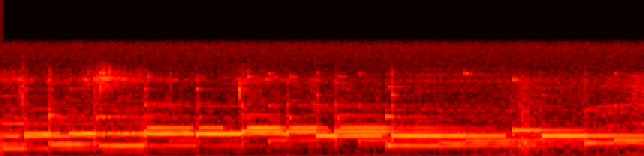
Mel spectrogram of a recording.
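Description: Toy music: a small toy instrument played by hand, a tune of held notes stepping up and down a few times a second over a lower second part.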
